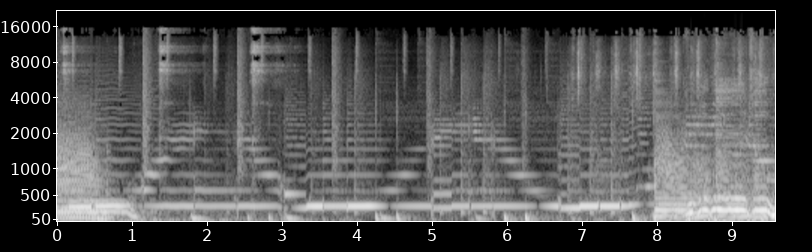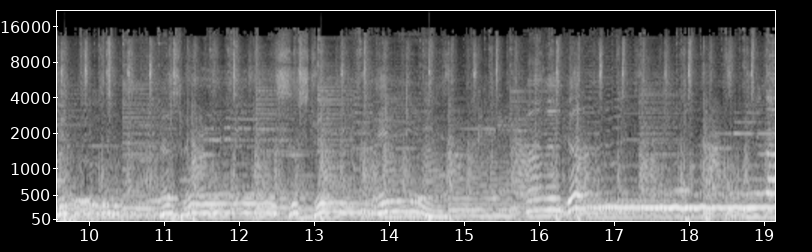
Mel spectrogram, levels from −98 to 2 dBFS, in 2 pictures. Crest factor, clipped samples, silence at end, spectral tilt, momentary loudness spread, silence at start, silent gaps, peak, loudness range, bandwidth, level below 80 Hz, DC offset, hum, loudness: 12 dB; under 0.1%; 0 s; -6.5 dB/octave; 14 LU; 0 s; none; 0 dBFS; 8 LU; 16 kHz; -26 dBFS; under 0.1%; none; -13 LUFS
